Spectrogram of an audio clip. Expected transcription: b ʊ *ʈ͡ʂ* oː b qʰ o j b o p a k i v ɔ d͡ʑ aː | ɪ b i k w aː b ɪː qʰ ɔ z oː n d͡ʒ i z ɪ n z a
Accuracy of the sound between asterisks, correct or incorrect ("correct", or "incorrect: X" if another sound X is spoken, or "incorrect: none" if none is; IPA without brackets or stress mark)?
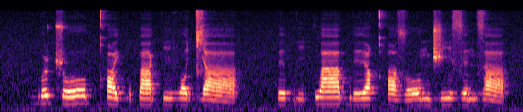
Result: correct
